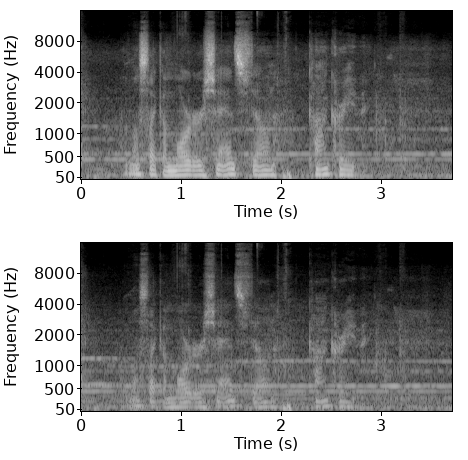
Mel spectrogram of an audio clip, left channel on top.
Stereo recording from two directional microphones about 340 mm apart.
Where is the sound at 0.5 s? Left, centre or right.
Left.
